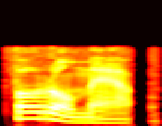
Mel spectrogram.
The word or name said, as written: photomap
